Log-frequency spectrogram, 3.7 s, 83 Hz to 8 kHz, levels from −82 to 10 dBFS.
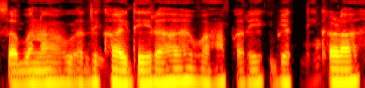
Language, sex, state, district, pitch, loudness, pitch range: Hindi, male, Madhya Pradesh, Katni, 110 Hz, -20 LUFS, 105-110 Hz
